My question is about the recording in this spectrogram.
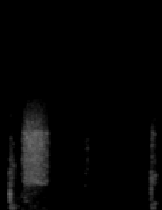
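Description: A whiteboard duster wiped across a whiteboard: one quick rubbing stroke about half a second in, with a short knock of the duster just before it.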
